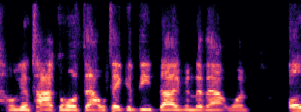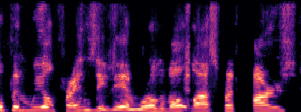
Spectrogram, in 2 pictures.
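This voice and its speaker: A man with a stuffed-up, nasal voice from a head cold hosts a racing podcast, chatting in a loose, upbeat way full of restarts. His voice sits a bit high for a man, and the recording is close and dry, with no room sound. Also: fairly bright tone, no room sound, rough recording. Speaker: podcast host. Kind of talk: casual racing podcast chat.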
